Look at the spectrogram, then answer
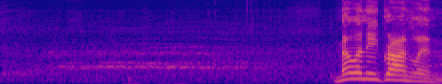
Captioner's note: audience cheers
